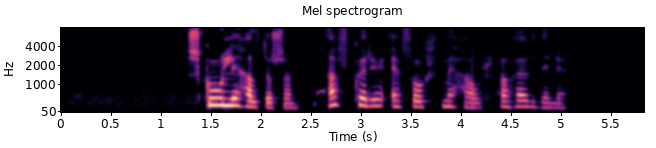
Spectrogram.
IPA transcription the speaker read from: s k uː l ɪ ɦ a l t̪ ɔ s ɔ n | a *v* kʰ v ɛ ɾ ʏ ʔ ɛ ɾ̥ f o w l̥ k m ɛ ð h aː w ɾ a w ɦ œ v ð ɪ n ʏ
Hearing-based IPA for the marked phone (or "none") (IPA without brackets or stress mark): f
